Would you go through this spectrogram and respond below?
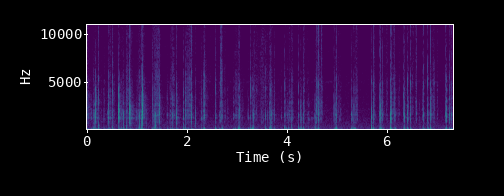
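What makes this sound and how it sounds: Fingertips tap and scratch the walls and rim of a hand-sized, hollow, empty beige molded paper pulp packaging insert, held up in the air. Dense, short, dull taps with a low body come in quick irregular bursts, mixed with dry scratchy rustles between them. Each tap dies away almost at once.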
